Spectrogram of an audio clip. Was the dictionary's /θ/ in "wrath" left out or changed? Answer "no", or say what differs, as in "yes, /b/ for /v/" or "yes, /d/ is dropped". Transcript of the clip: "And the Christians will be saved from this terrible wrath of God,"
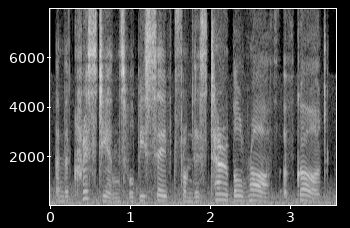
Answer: no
